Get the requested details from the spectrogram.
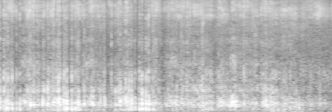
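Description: Fingernails of both hands scratch across a tan pebbled leather handbag with a hollow body. The result is a dense, continuous rough scratching with a muffled, low, hollow rumble and almost no bright top end, swelling and easing slightly over the clip.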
